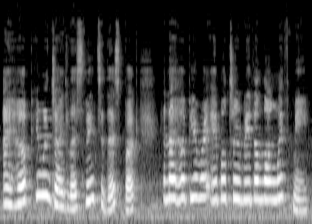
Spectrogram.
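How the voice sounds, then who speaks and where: A woman reading a picture book aloud to children with an expressive, animated delivery. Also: very high voice, a little fast, a little hiss or hum.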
